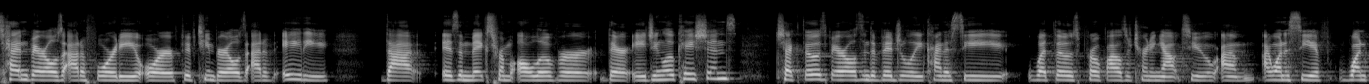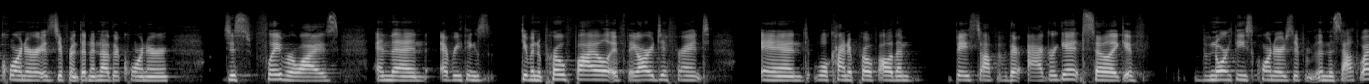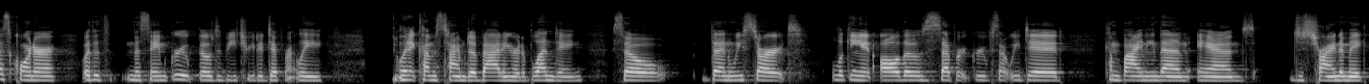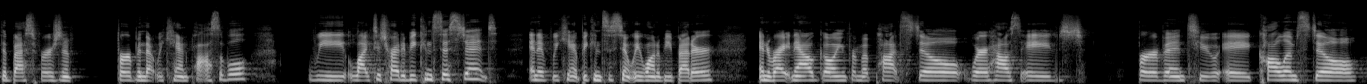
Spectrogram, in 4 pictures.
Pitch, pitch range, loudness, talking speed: 195 Hz, 190-205 Hz, -19 LUFS, 185 wpm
